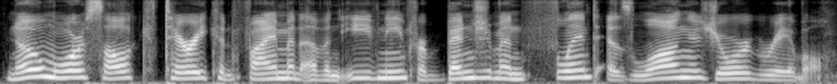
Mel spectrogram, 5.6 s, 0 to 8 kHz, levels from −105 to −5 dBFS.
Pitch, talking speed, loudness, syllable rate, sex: 205 Hz, 170 wpm, -18 LUFS, 5.3 syllables/s, female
